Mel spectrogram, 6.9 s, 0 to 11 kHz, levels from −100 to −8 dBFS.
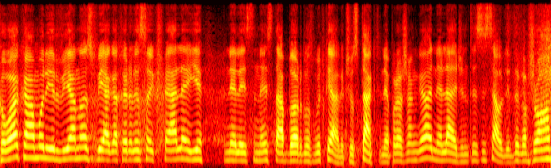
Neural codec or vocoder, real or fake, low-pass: codec, 16 kHz in and 24 kHz out, 0.9 kbps, LongCat-Audio-Codec, fine tuned four codebook decoder; fake; 9.9 kHz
